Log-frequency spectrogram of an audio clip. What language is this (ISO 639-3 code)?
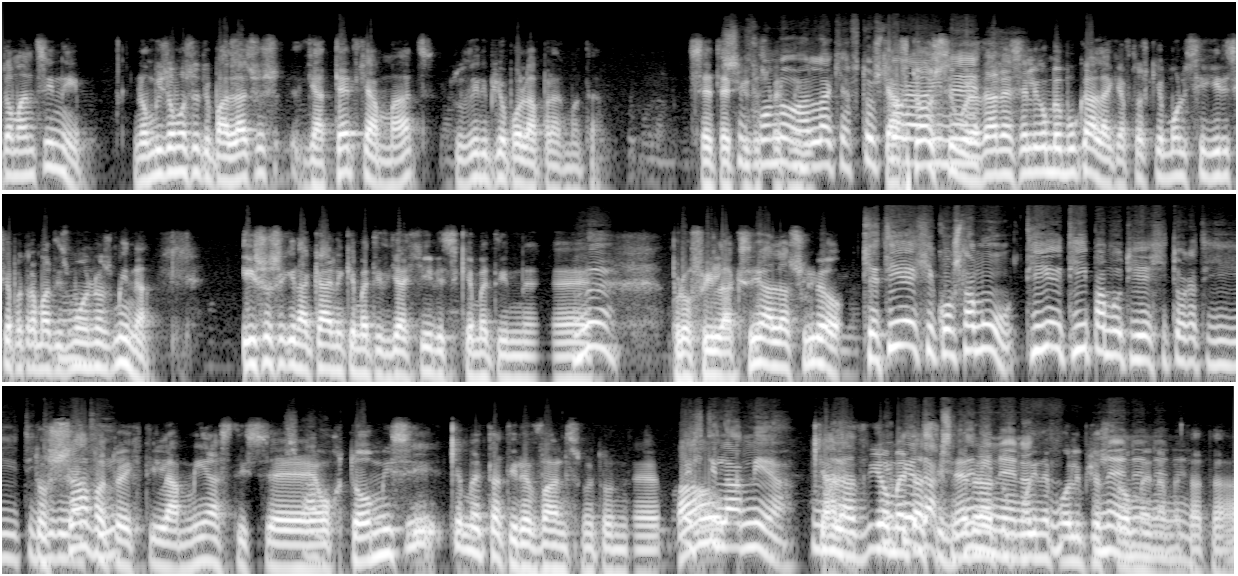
ell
